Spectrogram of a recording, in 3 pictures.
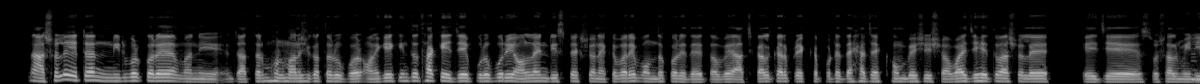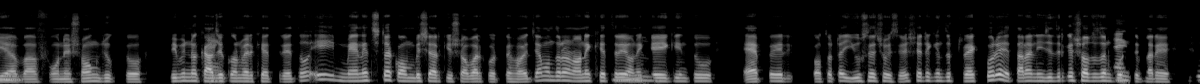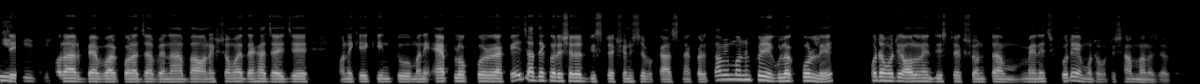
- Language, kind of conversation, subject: Bengali, podcast, অনলাইন বিভ্রান্তি সামলাতে তুমি কী করো?
- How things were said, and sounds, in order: laughing while speaking: "মন-মানসিকতার উপর"; in English: "online distraction"; in English: "usage"; in English: "track"; in English: "অ্যাপ লক"; in English: "distraction"; in English: "online distraction"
